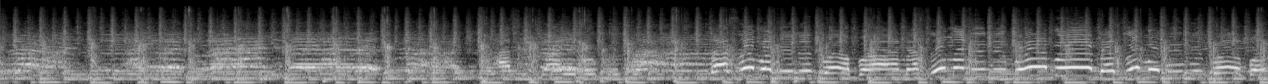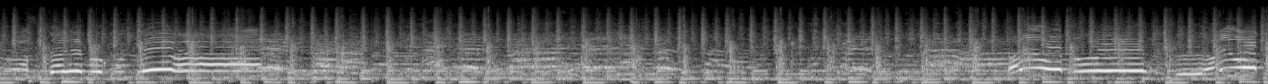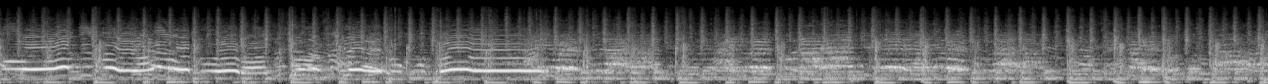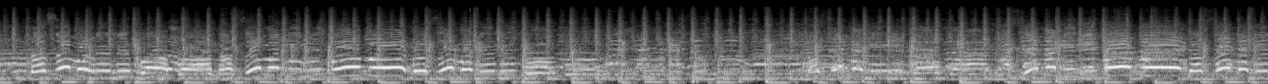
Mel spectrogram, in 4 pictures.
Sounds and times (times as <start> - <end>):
Choir: 0.0 - 8.0, 10.2 - 20.0, 20.8 - 50.7
Male singing: 4.9 - 16.3, 22.5 - 31.2, 38.0 - 50.7.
